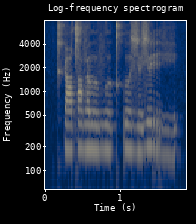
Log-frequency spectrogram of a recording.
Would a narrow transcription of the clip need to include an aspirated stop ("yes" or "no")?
yes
